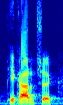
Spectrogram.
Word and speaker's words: Piekarczyk: Anyway, my last name is Piekarczyk, and an easy way to remember that is pies, cars, and chicks. And that's because I'm Polish, so it's technically pronounced Piekarczyk, but I won't hold you accountable for that.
